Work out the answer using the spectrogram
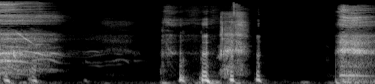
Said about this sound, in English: And we live in very noisy houses. And apparently, we both can only breathe out of our mouth.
